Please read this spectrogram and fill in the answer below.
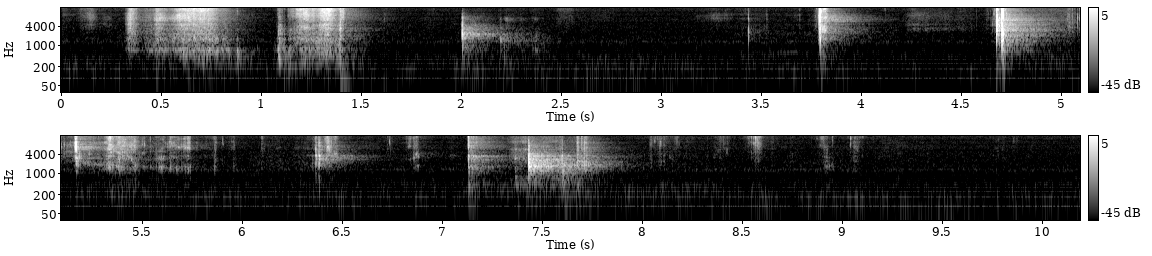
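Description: Plastic tub of gold metallic putty slime being twisted open, with two scraping rasps from the lid. Then come sharp plastic clicks and a further rasp as the putty is pulled out of the tub and handled.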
